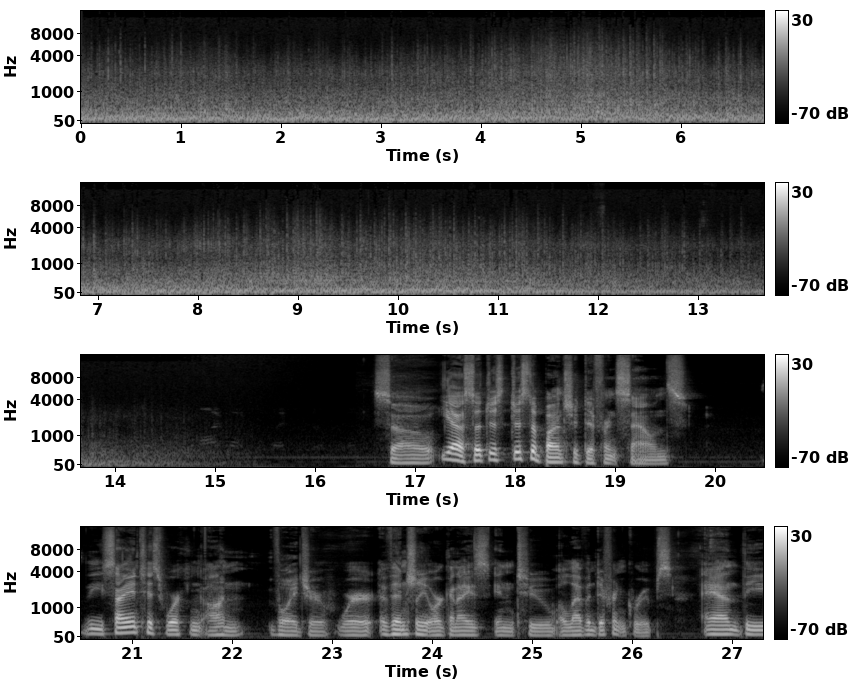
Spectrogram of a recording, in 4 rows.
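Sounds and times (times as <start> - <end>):
rocket launch rumble: 0.0 - 15.3
speech: 16.7 - 19.8, 20.5 - 27.3.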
